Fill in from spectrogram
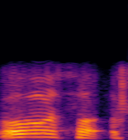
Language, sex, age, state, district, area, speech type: Bengali, male, 60+, West Bengal, Jhargram, rural, conversation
